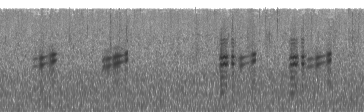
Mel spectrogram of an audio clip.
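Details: Frog croaking through evening rain: four short rising calls, the later two opened by crisp clicks, set against a soft continuous rain hiss.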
